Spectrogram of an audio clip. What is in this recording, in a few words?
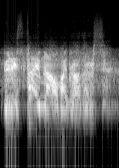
radio lock n load; agents; phoenix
